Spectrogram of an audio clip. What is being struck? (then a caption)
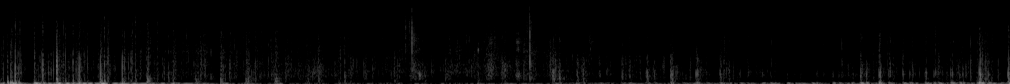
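Flexible corrugated plastic tube. Fingertips squeeze and pop the ribs of a long, hollow, ribbed, flexible yellow corrugated plastic tube held bent. The result is a fast, uneven stream of short, dry clicks and crackly pops with a dull low thump beneath, each dying away almost at once. It is loudest at the start, softens through the middle and builds again toward the end.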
